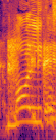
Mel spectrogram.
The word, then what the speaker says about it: Mollica: E ne parliamo con l'avvocato Lucrezia Mollica. Buongiorno, benvenuta. – Sì, buongiorno, buongiorno a lei. Mollica è il mio cognome. – Mollica, scusi, l'accento sulla O, sì.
